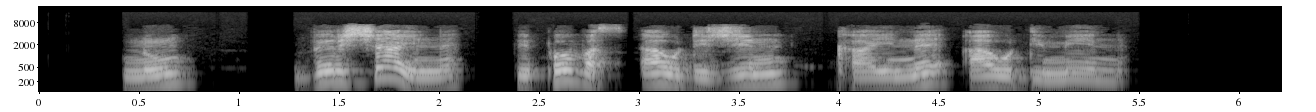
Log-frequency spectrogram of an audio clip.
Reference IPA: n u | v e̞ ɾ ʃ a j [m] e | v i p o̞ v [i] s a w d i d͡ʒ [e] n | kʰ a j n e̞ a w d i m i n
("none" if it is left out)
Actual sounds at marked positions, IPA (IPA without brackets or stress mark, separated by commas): n, a, i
